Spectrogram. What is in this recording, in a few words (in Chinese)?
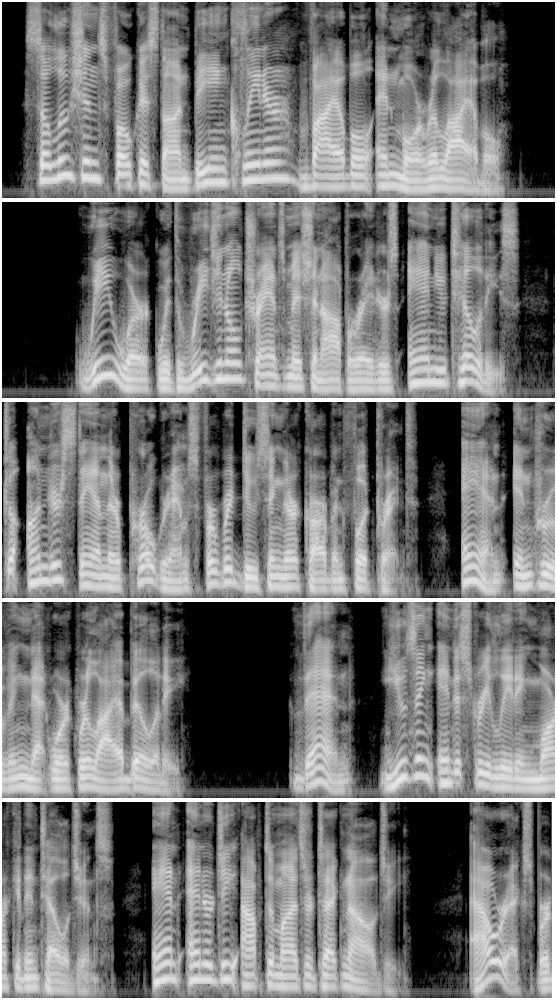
外籍男英 外语 美式英语 专题 年轻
